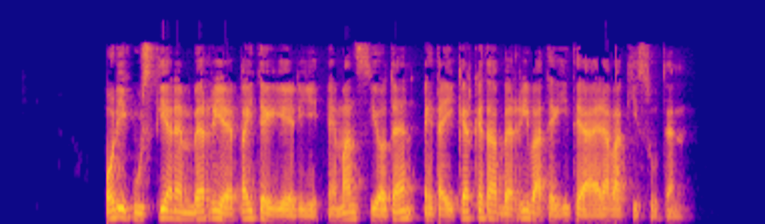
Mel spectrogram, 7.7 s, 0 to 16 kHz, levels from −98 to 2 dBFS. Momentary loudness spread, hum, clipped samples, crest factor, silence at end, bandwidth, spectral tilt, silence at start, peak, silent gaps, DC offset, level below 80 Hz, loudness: 8 LU; none; under 0.1%; 16 dB; 0.85 s; 8 kHz; -5 dB/octave; 1.05 s; 0 dBFS; none; under 0.1%; -54 dBFS; -16 LUFS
